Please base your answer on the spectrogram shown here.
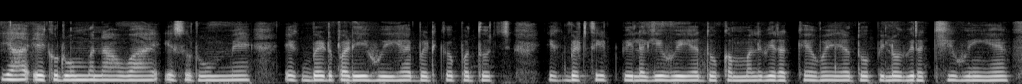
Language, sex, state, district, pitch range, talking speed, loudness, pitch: Hindi, female, Uttar Pradesh, Lalitpur, 190-200 Hz, 210 wpm, -15 LUFS, 195 Hz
